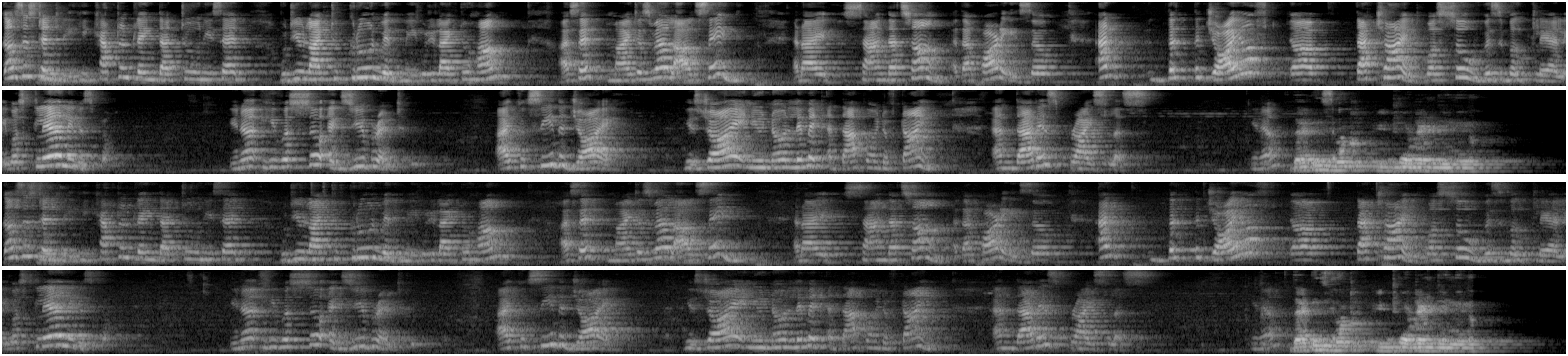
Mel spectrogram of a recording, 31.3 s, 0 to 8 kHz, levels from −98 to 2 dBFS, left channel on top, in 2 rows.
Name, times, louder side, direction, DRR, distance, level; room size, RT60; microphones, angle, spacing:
voice 1, 0.0-2.5 2.8-5.2 5.6-7.4 7.9-13.3 13.5-16.8 17.9-19.7 20.6-21.8 22.5-25.3 25.5-27.1 28.1-28.4 29.1-29.3, left 7 dB, 75° left, 0.6 m, -33 dB
voice 2, 28.5-30.4, right 1 dB, 80° right, 0.9 m, -32 dB
18.5 x 8.2 x 2.5 m
head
